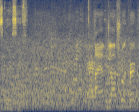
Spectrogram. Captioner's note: CROWD noise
